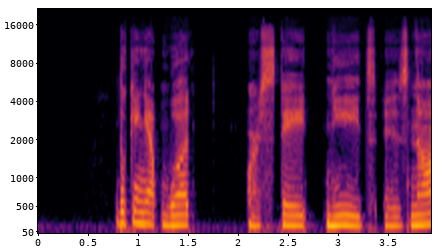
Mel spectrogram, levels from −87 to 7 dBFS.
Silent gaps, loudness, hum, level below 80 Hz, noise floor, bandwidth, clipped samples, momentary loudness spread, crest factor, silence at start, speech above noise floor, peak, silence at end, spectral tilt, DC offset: none; -20 LUFS; none; -54 dBFS; -64 dBFS; 15.5 kHz; under 0.1%; 9 LU; 14 dB; 0.75 s; 46 dB; -6 dBFS; 0 s; -5 dB/octave; under 0.1%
